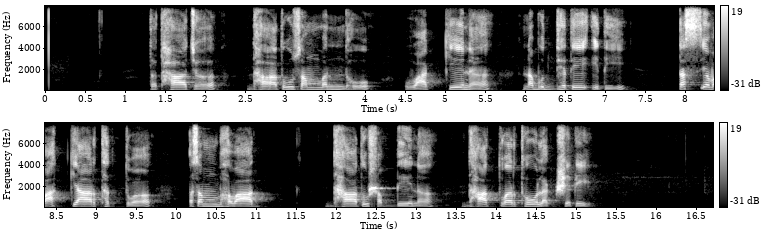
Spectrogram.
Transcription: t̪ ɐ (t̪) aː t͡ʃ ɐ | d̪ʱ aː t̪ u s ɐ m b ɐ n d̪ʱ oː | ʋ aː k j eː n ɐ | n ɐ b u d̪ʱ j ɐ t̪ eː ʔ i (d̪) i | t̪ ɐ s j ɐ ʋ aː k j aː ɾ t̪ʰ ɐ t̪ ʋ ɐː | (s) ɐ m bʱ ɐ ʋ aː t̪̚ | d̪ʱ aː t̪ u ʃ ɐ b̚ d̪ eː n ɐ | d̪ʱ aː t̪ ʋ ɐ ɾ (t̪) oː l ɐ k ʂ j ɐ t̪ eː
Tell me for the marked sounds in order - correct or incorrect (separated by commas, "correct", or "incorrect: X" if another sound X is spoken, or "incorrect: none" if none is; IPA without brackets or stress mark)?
incorrect: t̪ʰ, incorrect: t̪, correct, incorrect: t̪ʰ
